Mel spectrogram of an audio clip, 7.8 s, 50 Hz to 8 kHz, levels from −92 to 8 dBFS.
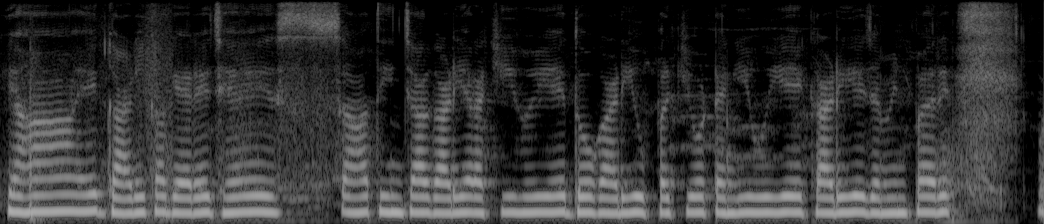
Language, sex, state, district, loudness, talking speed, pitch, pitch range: Hindi, female, Chhattisgarh, Balrampur, -32 LUFS, 205 wpm, 205 Hz, 200-210 Hz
